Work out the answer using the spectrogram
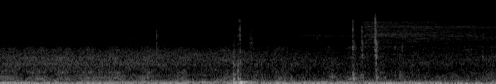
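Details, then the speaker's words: Mercedes G63 W463 seat bolster air pump (OEM 000 800 25 48), located next to the battery, after repair: a steady low electric buzz holds evenly while the bolsters inflate; normal air pump operation. "I don't know if you can hear it kicked on and it's working like it's supposed to"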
